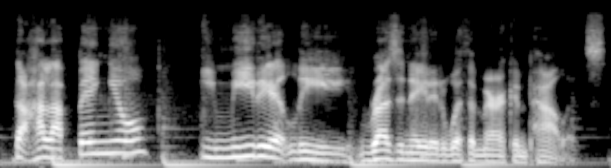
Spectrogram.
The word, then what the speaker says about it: jalapeño: Try jalapeño. The J is pronounced like a ja. Then you have the little tilde, of course, on top, the little squiggly thing in the N, which turns into an ñe.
